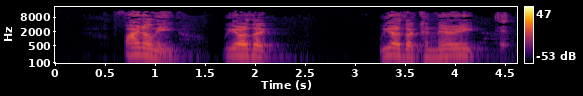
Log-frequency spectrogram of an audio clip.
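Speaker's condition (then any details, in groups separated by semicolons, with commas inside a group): Down syndrome; intellectual disability, processes information more slowly; recorded testimony to Congress, played as soundbite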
